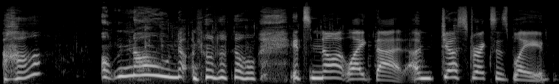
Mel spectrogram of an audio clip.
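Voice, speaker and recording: A woman playing a gentle, self-doubting young magical companion in a video game, soft-spoken, modest and hesitant. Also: sits high, expressive, slow, full character voice. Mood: flustered, modest. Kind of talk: video game cutscene acting. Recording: music behind the voice. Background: loud instrumental music with strings.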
